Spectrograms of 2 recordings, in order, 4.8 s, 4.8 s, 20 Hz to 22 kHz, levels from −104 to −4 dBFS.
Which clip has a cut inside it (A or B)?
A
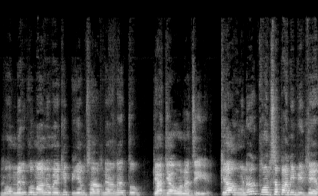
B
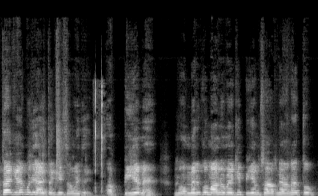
B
